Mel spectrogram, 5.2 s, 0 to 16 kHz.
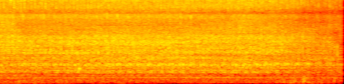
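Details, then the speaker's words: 2005 Dodge Caravan SE wheelchair van with 41k miles, heard under the hood: steady, even idle hum with no squeal or ticking; the engine sounds smooth and healthy. "Okay, under the hood, you can hear it running. No squeals, no ticks."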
